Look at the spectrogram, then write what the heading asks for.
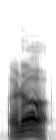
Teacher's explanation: यह अल्प प्राण घोष ध्वनि है, इसका उच्चारण उत्क्षिप्त मूर्धन्य माना जाता है।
